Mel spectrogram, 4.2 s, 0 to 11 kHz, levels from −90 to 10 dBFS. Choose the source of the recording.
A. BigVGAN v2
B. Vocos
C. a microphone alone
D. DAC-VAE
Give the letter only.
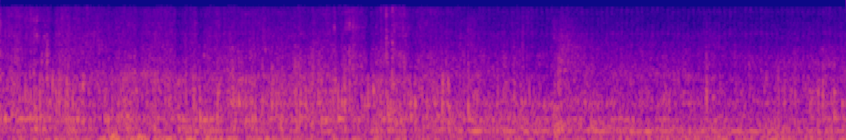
C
